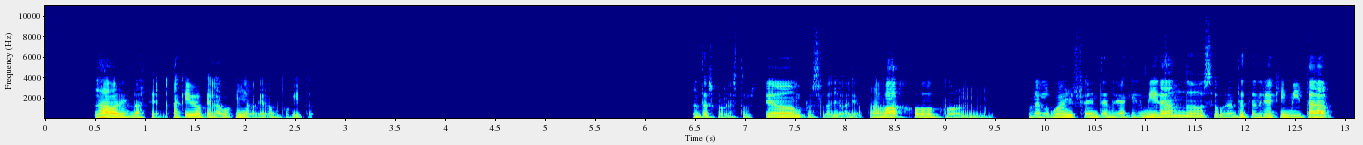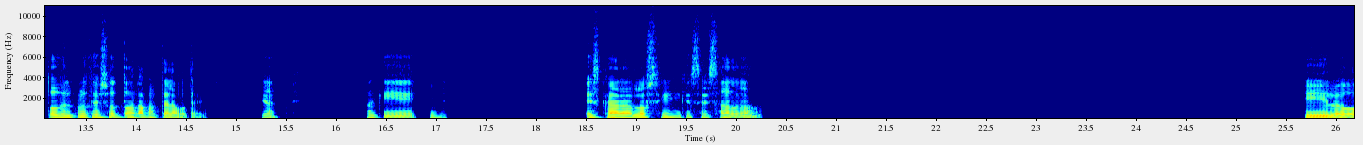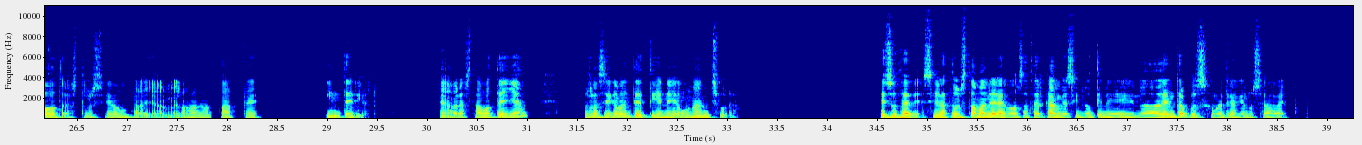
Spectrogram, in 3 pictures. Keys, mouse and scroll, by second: 0.1 scroll up 2, 0.4 z, 1.6 ctrl+z, 2.7 ctrl+z, 3.8 s, 5.1-5.6 scroll down 4, 5.6 shift+middle click, 6.1 e, 7.3-8.3 drag, 8.3 z, 9.7 KP_1, 11.1-14.1 drag, 14.1 shift+middle click, 14.4-14.7 shift+scroll down 1, 14.7 e, 15.7-18.4 drag, 18.4 s, 24.8-25.3 scroll down 5, 25.3 shift+middle click, 26.1 e, 27.0-29.3 drag, 29.3 z, 29.7 middle click, 30.0 Tab, 30.4-31.0 middle drag, 31.0 Tab, 31.4 middle click, 32.0-33.2 scroll up 6, 33.2 Tab, 33.6-34.0 scroll down 3, 34.0 Tab, 35.2 ctrl+z, 35.5 ctrl+z, 35.7 ctrl+z, 35.9 ctrl+z, 36.1 ctrl+z, 36.3 ctrl+z, 36.6 ctrl+z, 36.8 ctrl+z, 37.1-38.3 ctrl+z, 38.7-39.2 middle drag.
